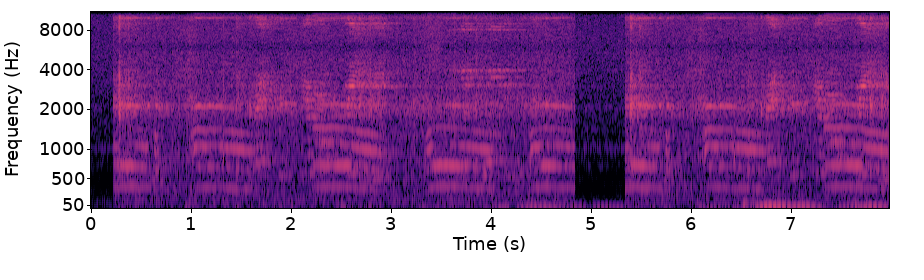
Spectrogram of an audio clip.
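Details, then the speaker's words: Infant with large subcostal retractions and fast breathing: short, voiced, moaning sounds with each rapid breath, about 60 a minute; expiratory grunting from increased work of breathing. "finally the sound he's making is grunting"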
